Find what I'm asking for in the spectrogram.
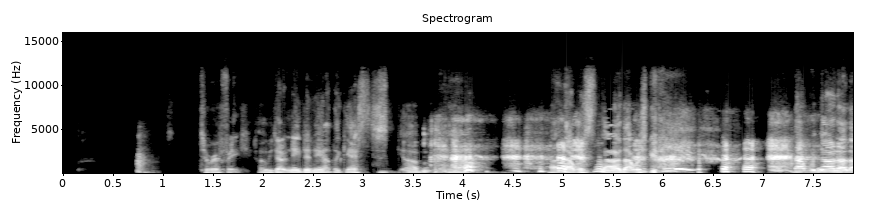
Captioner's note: laughs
